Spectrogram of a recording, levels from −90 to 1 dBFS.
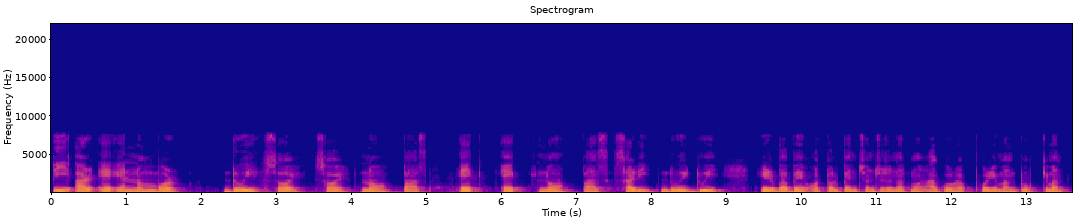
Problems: none marked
